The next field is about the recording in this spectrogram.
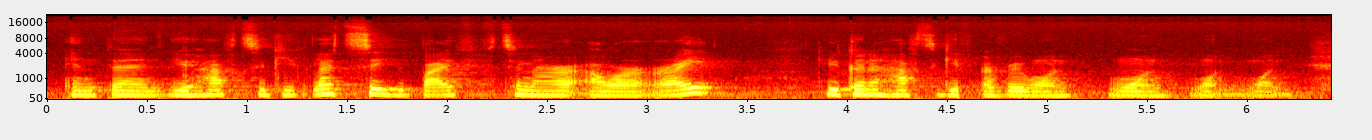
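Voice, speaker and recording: Against noticeable background noise, a woman with a Nigerian accent speaks at a moderate pace in a fairly low pitch with fairly even intonation. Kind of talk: casual storytime talk to camera.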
